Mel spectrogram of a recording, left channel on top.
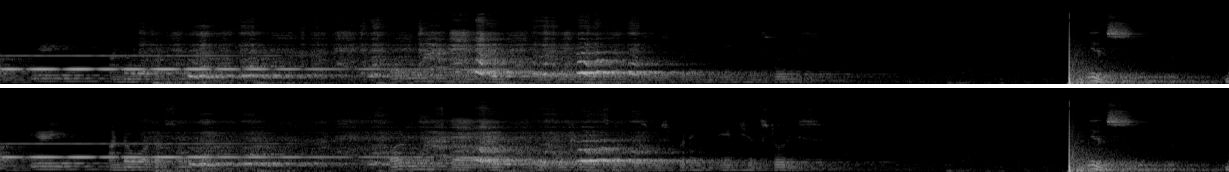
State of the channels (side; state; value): both; normal; correlation 0.85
